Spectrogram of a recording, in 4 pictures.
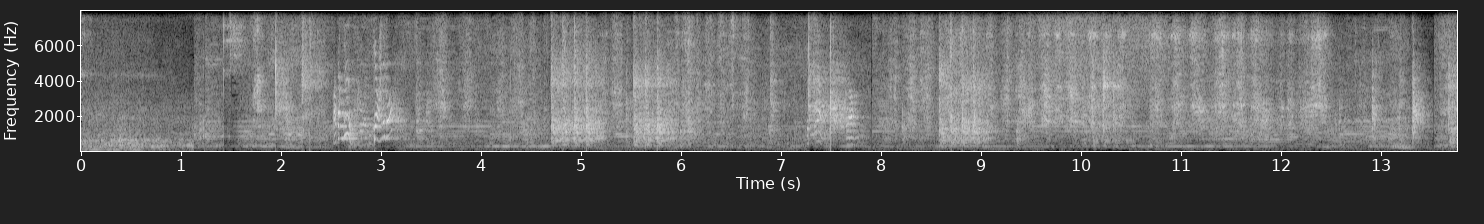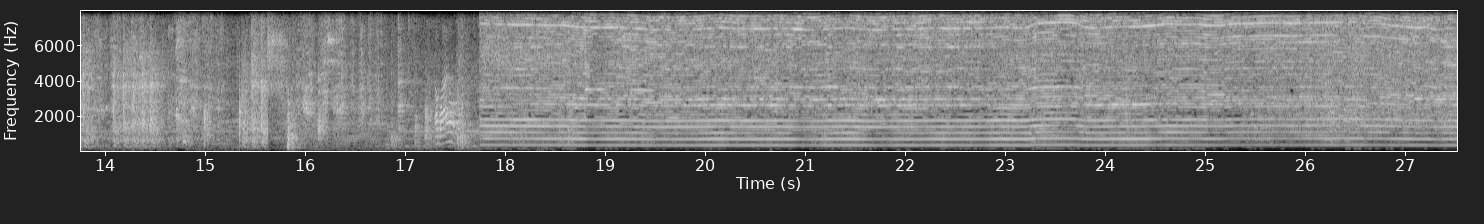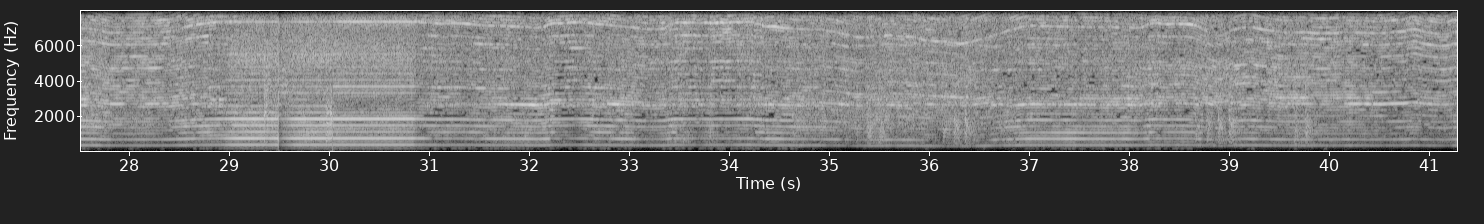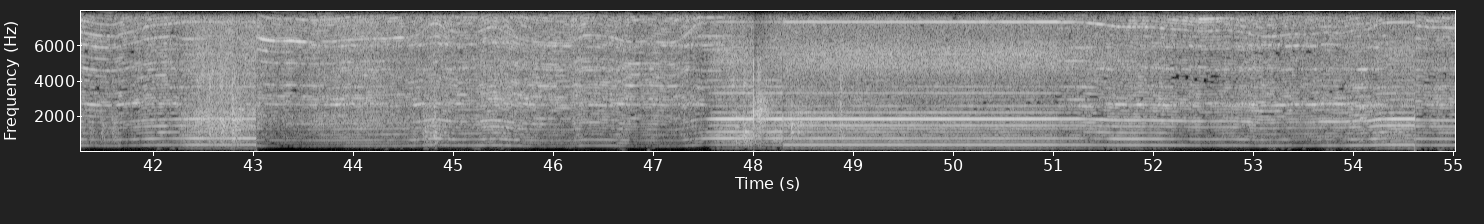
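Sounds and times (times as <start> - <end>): table saw whining: 28.1 - 32.2, 41.3 - 55.0.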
